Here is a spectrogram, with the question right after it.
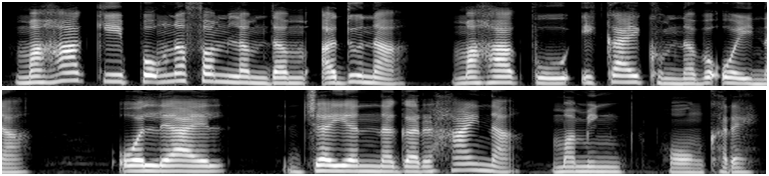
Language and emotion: Manipuri, neutral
